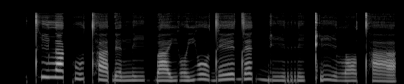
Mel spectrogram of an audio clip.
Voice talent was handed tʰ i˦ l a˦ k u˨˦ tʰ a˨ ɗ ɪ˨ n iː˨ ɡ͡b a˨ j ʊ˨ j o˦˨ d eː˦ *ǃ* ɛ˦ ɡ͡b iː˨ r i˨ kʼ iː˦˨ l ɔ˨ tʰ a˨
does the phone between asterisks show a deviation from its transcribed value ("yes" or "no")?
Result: yes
